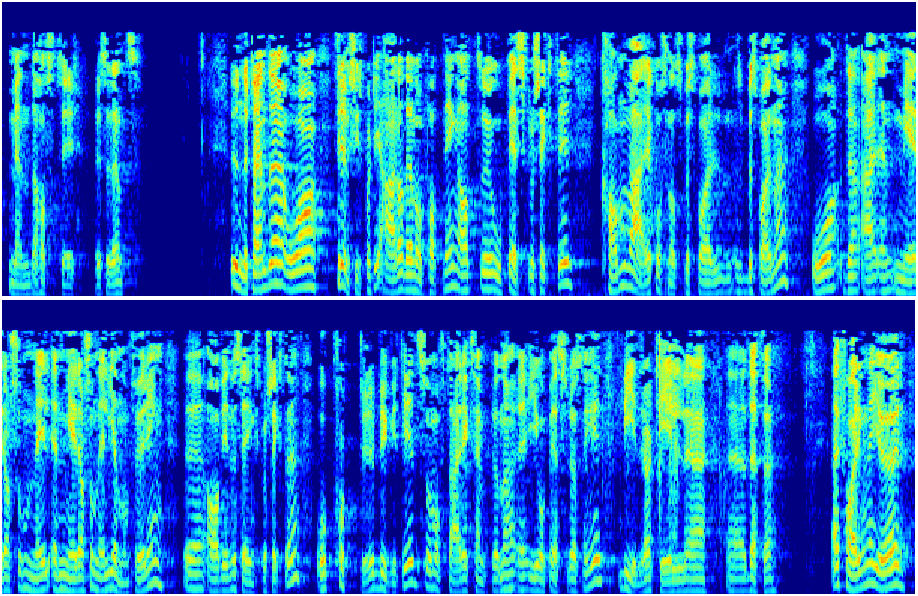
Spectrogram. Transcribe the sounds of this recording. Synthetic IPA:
mɛnd̪ɛ̰ɦɑst̪ʰəɾpʰɾɛsɪd̪ɛnt̪ | ʉnːəʈʰæɪnd̪əɔfɾɛmskɾɪŋspɑʈiːə̰æɾɑʋd̪ɛnɔpfɑt̪nɪŋɑt̪uːpɛɛspʰɾʊʂɛkt̪əɾkʰɑnʋæːɾəkʰɔst̪nɑd̪sbəɑbəspɑːɾənə | ʔɔd̪ɛʔæ̰ɾɛnmeːɾɑʂʊnɛlʔɛnmeːɾɑʂʊnɛlːjɛnːɔmføːɾɪŋ | ɑʋɪn̪ʋɛst̪eːɾɪŋspʰɾʊʂɛkt̪ə | ʔɔkʰɔʈːəɾəbʏɡːət̪ʰiːd̪sɔmɔft̪əæɾɛksɛmplənəɪoːpɛɛsløːsnɪŋəɾbiːd̪ɾɑːʈʰɪl | d̪ɛt̪ʰːə | ʔæɾfɑːɾɪŋənəjøːɾ

